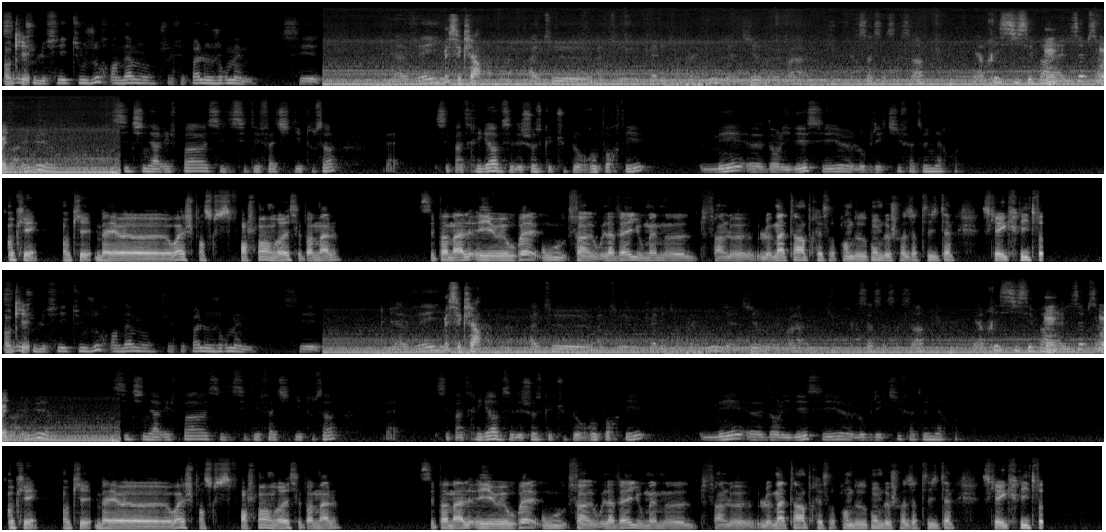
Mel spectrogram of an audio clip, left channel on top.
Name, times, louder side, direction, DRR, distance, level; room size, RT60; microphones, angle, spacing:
voice 1, 0.0-2.6 2.8-3.3 3.8-4.5 4.8-11.6 12.1-14.4 14.9-15.0 15.3-17.5 18.0-20.5, left 2 dB, 35° left, 1.2 m, -32 dB
sound 1, 3.2-12.2, left 3 dB, 70° left, 1.3 m, -29 dB
voice 2, 4.4-4.9 10.4-10.6 10.9-11.1 22.1-22.4 22.6-25.4 26.2-32.5, left 1 dB, 5° left, 1.0 m, -25 dB
head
